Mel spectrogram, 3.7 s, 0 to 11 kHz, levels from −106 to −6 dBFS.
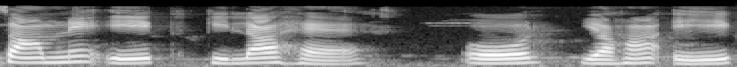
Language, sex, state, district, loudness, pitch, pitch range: Hindi, female, Punjab, Pathankot, -14 LUFS, 215 Hz, 200-230 Hz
